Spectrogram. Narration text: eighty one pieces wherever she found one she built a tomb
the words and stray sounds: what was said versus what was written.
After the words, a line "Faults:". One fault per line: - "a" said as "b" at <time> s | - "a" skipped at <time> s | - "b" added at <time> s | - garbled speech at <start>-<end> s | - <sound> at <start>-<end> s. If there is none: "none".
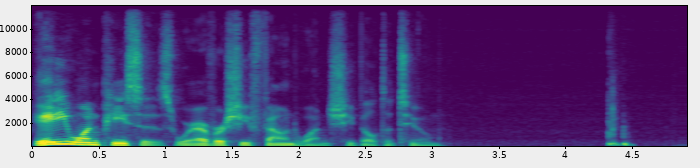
eighty one pieces wherever she found one she built a tomb
Faults:
- sigh at 4.4-4.6 s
